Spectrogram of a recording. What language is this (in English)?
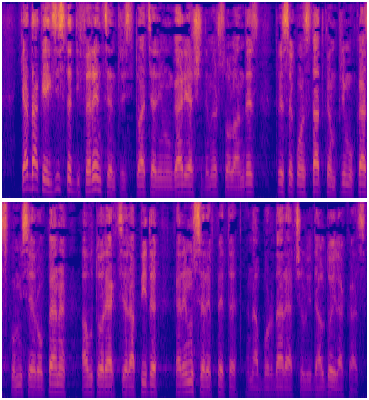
Romanian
